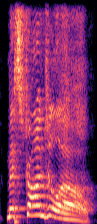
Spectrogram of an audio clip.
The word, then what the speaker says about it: Mastrangelo: Mastrangelo.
